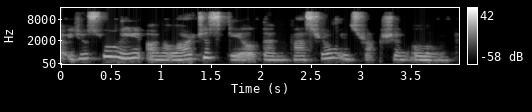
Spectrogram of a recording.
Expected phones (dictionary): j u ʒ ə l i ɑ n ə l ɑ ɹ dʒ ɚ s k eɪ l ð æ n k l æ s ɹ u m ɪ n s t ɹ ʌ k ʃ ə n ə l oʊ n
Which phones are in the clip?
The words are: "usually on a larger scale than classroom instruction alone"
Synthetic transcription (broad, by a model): j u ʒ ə l i ɑ n ə l ɑ ɹ dʒ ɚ s k eɪ l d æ n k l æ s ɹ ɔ ɪ n s t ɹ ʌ k ʃ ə n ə l oʊ n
